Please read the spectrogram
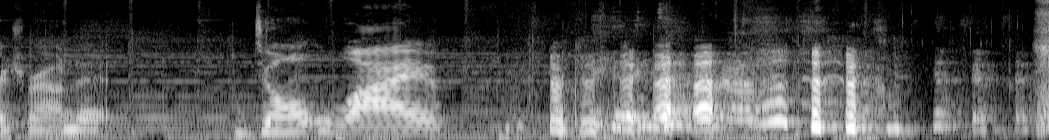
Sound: laughter

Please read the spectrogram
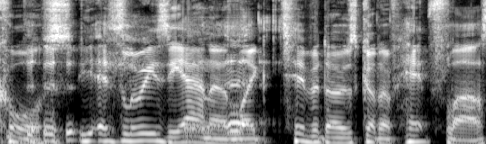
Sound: laughter

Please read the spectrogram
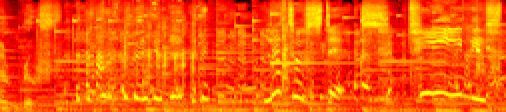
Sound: laughter

